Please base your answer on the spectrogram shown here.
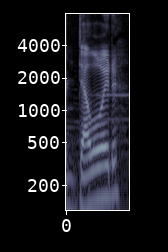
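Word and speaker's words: bdelloid: Uh these in particular are deloid roifers. Here, I'll type it out. Deloid roifer. The bee is silent.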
